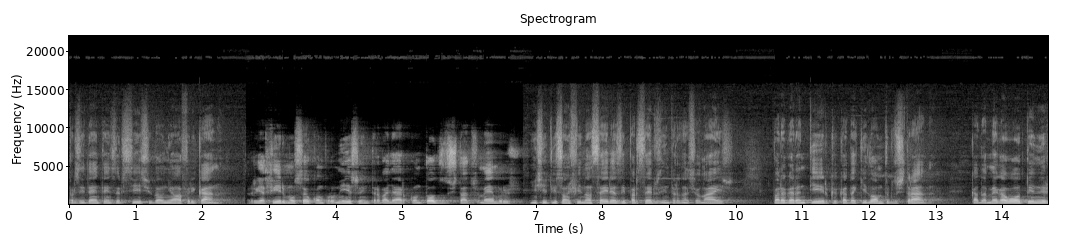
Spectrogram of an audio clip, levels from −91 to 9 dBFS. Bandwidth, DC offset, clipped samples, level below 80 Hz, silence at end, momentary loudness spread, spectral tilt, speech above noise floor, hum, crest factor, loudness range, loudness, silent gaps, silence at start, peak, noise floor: over 20 kHz; under 0.1%; under 0.1%; -66 dBFS; 0 s; 9 LU; -3.5 dB/octave; 25 dB; none; 18 dB; 3 LU; -20 LUFS; none; 0 s; -2 dBFS; -46 dBFS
